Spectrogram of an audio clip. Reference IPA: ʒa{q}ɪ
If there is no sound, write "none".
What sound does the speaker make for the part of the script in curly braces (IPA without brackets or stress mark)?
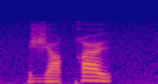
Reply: q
